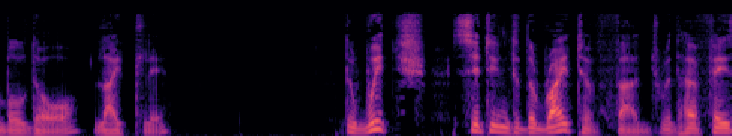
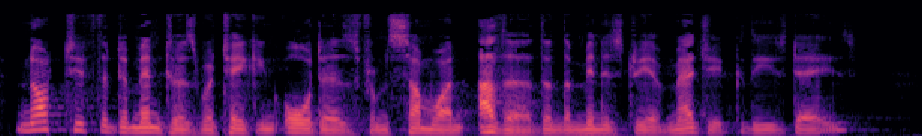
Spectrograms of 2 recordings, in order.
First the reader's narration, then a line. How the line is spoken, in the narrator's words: said Dumbledore calmly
